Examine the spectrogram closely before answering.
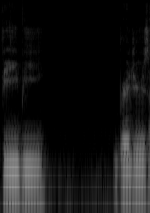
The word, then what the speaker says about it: Phoebe Bridgers: I've been saying like her name wrong the whole freaking time. It's freaking pronounced Phoebe Bridgers.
